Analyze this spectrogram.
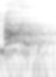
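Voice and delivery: high, sharp ow; squeaky acted ouch; mock pain yelp. Acting out the strained oblique.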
